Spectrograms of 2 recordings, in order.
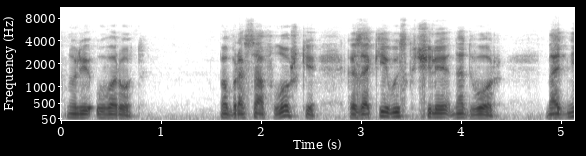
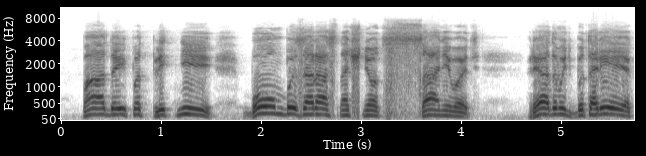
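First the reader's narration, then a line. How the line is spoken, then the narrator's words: Shouted. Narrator (Russian): крикнул Чубатый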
